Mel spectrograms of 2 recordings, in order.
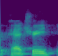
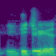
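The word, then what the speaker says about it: Petry: And Petri, is that how you pronounce his name from Montreal? Petri or Petri? – Petri, I think. Yeah, like, Petri.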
